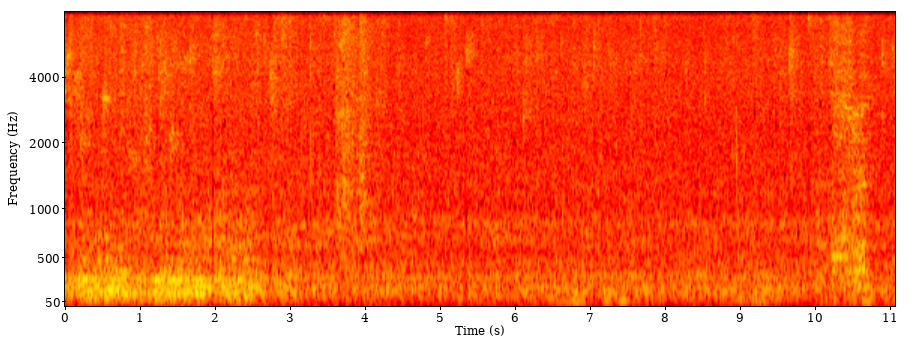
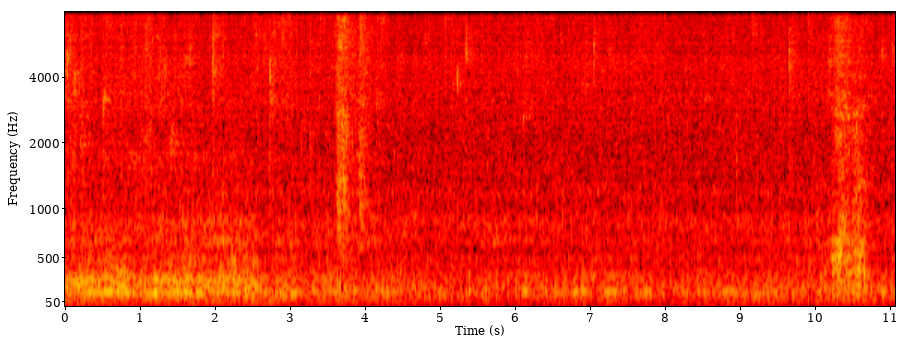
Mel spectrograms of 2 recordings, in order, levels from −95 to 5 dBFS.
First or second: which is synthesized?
second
